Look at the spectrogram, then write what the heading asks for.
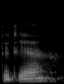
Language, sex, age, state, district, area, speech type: Assamese, male, 30-45, Assam, Sonitpur, rural, spontaneous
